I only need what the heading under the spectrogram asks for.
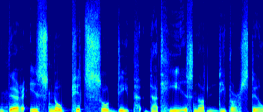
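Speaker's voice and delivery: very slow, deliberate, drawn-out Dutch brogue. Recalling a saying remembered from Corrie ten Boom, in her Dutch accent. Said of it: "with their Dutch brogue".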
